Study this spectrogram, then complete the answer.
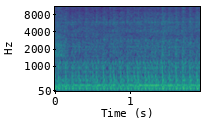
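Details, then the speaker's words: Honda Vision two-stroke scooter after fitting a 65 starter jet, choke on, under two minutes of running with throttle held slightly: steady, even idle buzz with no misses or hunting; normal idle. "all on its own so that 65 starter jet that I fitted must be doing its job so this has been running for no more than 2 minutes"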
